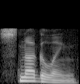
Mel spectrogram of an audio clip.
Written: snuggling

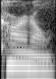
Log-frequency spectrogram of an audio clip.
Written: carnal

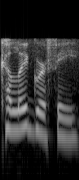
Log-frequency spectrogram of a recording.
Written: calligraphy

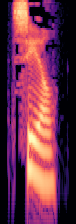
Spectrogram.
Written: seal

